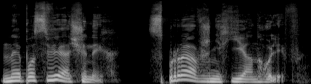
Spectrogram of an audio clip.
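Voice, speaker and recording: A man voicing a grim, calm male space warrior leader who speaks coldly. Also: mid-range voice, slow pace, dry recording, clean studio sound.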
